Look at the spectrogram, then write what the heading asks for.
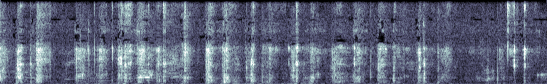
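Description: Chewing and mouth sounds of someone eating chili-oil-glazed dumplings, a quick, continuous run of small clicks and smacks.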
